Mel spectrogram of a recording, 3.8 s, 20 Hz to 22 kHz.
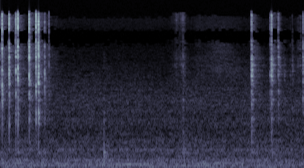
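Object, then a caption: Aluminum drink can. Long acrylic nails tap and scratch the side and top of an unopened, apparently full 355 mL green Sprite aluminum can. A quick run of sharp, bright clicking taps opens the clip, gives way to a softer scratching stretch, then returns in another short burst of taps near the end. A steady low rumble sits underneath throughout.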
